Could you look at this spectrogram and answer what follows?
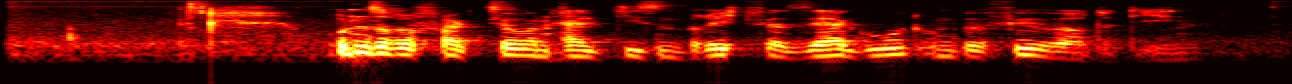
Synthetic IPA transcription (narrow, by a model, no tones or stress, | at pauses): ʔʊnzəʁəfʁ̥akt͡sjoːnɦɛlt̚d̥iːzm̩bəʁɪçtfyːɐzeːɐɡuːtʊnt̚b̥əfyːɐvɔɐtətʰʔiːn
